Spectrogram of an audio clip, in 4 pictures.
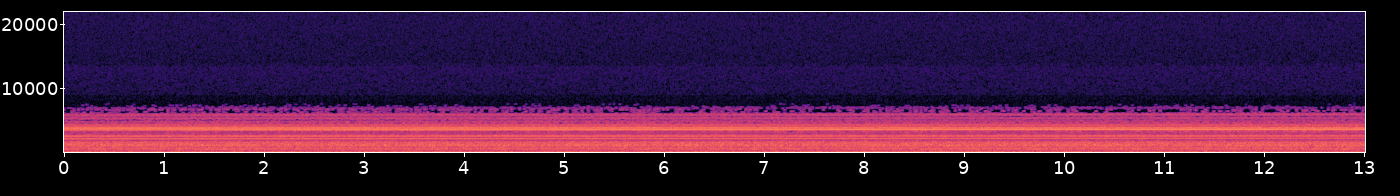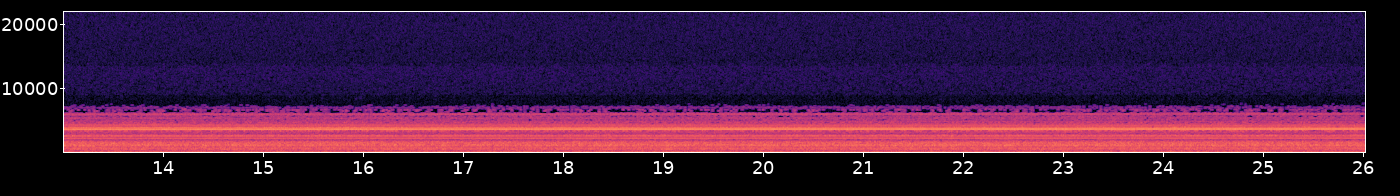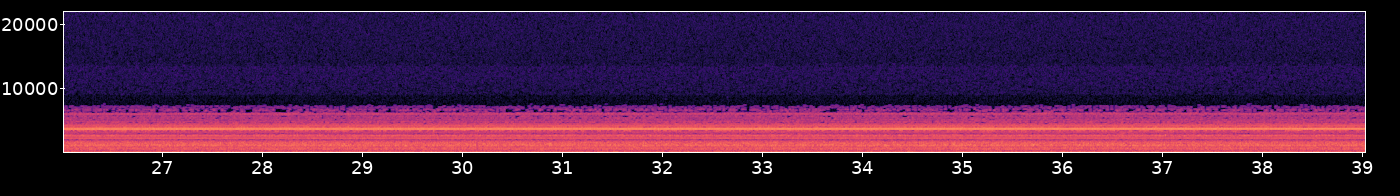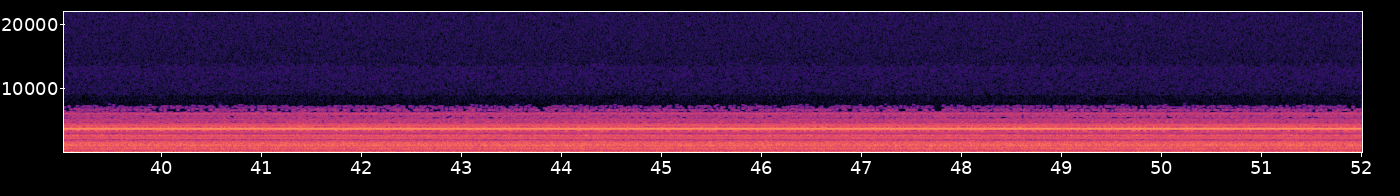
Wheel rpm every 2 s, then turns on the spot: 0, 0, 0, 0, 0, 0, 0, 0, 0, 0, 0, 0, 0, 0, 0, 0, 0, 0, 0, 0, 0, 0, 0, 0, 0, 0.
none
